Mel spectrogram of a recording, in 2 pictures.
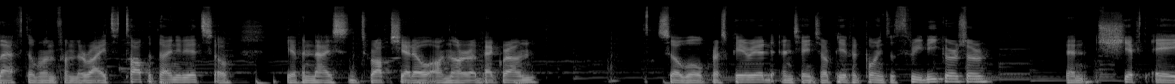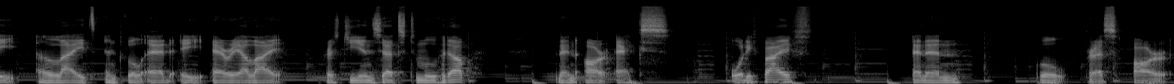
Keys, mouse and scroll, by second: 1.5 click, 7.2 ., 10.8 shift+a, 14.0 g, 17.2 r, 23.0 r.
